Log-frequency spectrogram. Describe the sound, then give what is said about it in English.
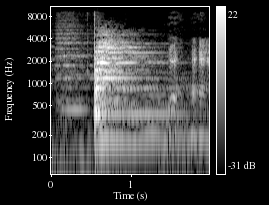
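A gong struck once as a sound effect: a sharp metallic hit followed by a long, ringing tone that slowly fades, with faint extra noise near the end. “the Paltrow gong”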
